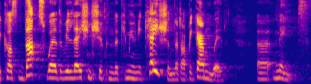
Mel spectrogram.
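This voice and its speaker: At a fairly quick pace, a woman with an ordinary speaking voice and ordinary pitch variation shows big swings in loudness. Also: medium pitch for a woman. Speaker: teacher giving a talk on teaching. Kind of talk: talk to church audience.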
